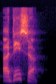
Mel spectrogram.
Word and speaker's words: Adisa: Is it Adasi? Adisi? – Adisa. – Adisa. Like Adisa Isaac.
